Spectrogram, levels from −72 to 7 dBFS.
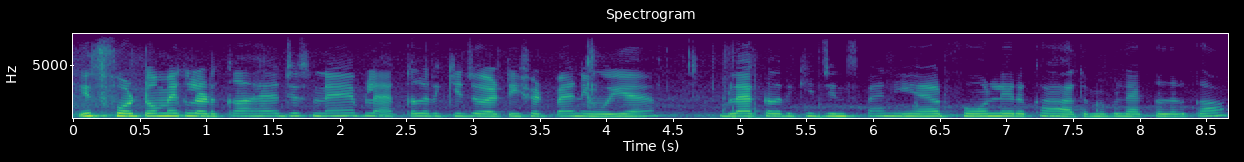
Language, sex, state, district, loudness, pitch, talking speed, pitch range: Hindi, female, Haryana, Jhajjar, -17 LUFS, 230 Hz, 220 wpm, 220-240 Hz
